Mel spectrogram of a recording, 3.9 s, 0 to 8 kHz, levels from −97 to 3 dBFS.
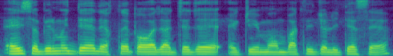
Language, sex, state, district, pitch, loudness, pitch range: Bengali, male, Assam, Hailakandi, 120 Hz, -16 LUFS, 115-135 Hz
